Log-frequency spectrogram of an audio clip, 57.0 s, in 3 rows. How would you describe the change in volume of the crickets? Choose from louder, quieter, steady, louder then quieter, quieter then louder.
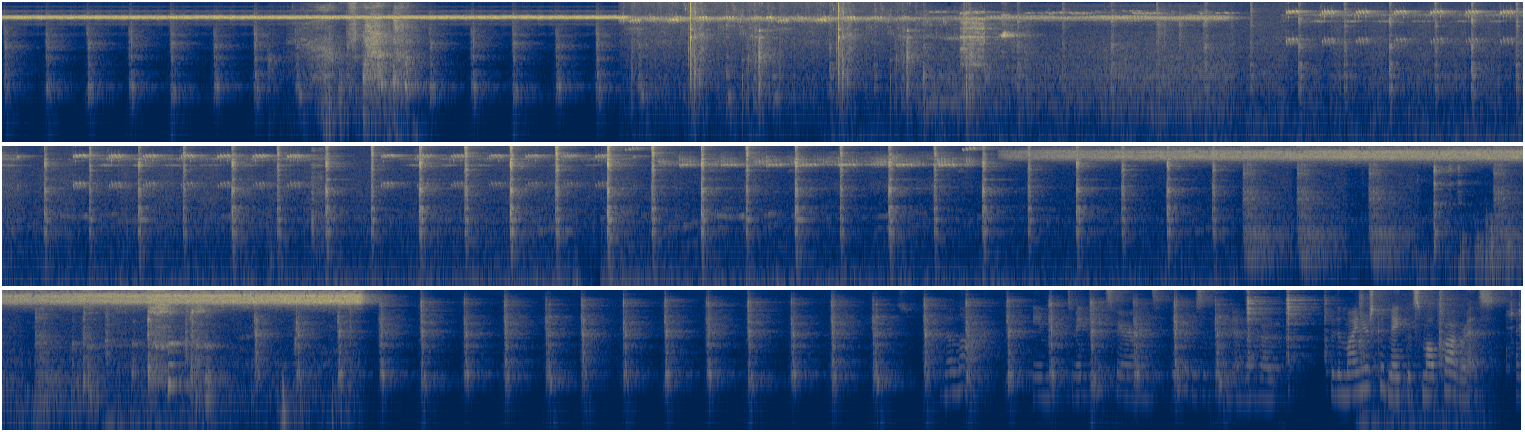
quieter then louder.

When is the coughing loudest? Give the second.
5 s.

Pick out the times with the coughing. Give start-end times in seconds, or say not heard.
3.3-5.2, 22.4-23.1, 38.9-40.7.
